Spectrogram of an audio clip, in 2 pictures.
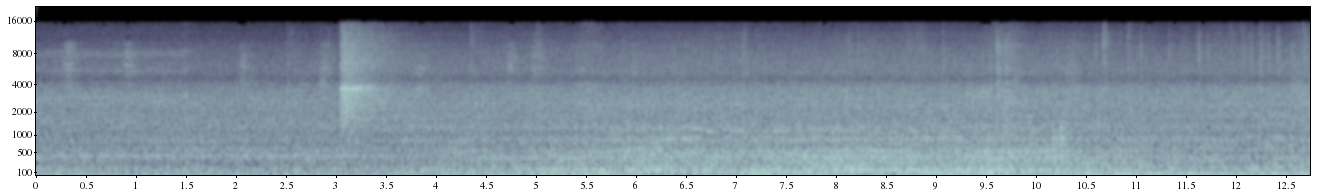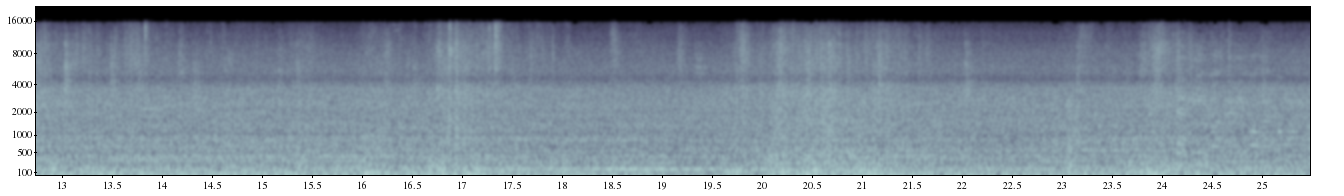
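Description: Mercedes-Benz city bus heard from inside: its engine and drivetrain running as the bus pulls away from a standstill and gathers speed, getting louder about four seconds in. A short sharp sound comes about three seconds in.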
